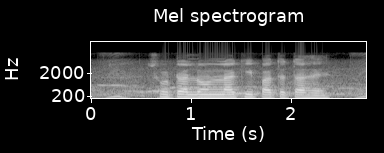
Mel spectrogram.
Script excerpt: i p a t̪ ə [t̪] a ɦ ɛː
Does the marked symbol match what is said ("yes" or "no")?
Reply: yes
